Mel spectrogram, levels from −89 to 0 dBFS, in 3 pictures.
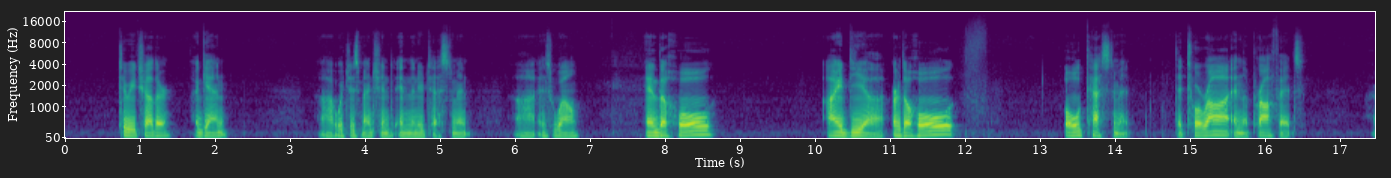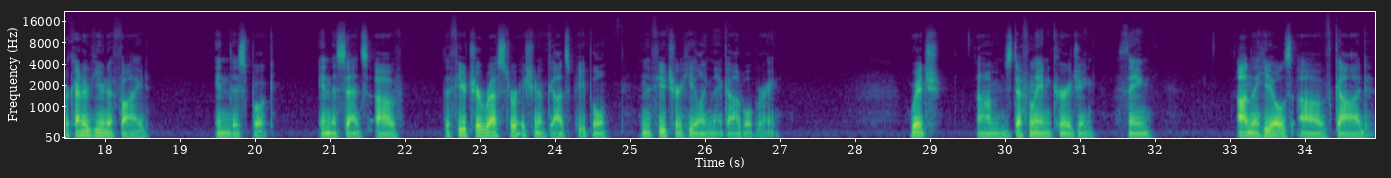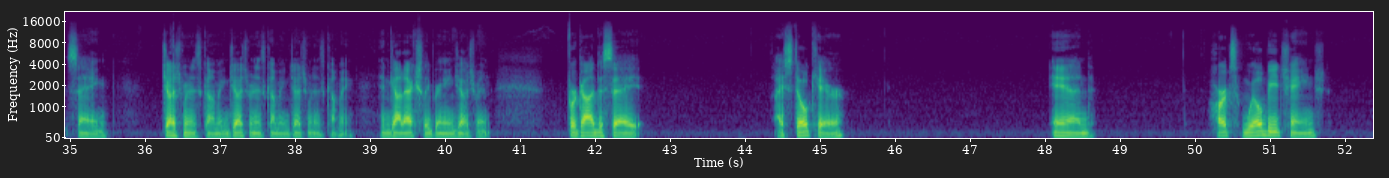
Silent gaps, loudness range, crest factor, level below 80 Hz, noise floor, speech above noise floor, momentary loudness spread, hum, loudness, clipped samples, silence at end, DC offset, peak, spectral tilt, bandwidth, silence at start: none; 9 LU; 20 dB; -50 dBFS; -66 dBFS; 47 dB; 16 LU; none; -20 LUFS; under 0.1%; 0.8 s; under 0.1%; 0 dBFS; -6.5 dB/octave; 11.5 kHz; 0.7 s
